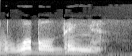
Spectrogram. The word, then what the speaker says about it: Wubbolding: Okay, the accent's on the first syllable, Wubelding.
